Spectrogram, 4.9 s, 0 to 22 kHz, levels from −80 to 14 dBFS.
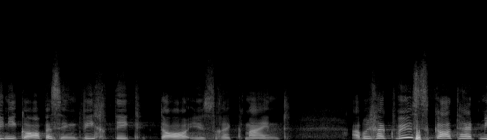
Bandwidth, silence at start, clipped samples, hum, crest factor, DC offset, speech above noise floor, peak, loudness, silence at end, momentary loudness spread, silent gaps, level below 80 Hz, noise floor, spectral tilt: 11.5 kHz; 0 s; under 0.1%; none; 24 dB; under 0.1%; 34 dB; 0 dBFS; -23 LUFS; 0 s; 15 LU; none; -68 dBFS; -56 dBFS; -5.5 dB/octave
